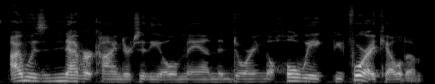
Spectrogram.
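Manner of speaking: ordinary delivery, nothing marked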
